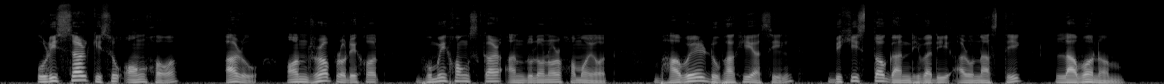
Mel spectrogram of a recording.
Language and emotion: Assamese, neutral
